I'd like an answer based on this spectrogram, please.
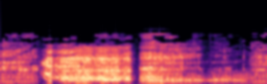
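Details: Tiger giving a long rasping roar, a rough sustained growl that pauses briefly at two seconds and then carries on just as hoarse.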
